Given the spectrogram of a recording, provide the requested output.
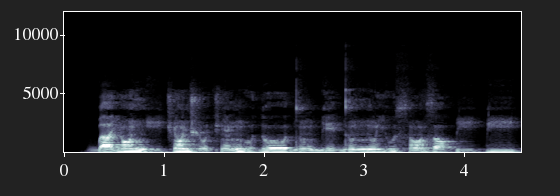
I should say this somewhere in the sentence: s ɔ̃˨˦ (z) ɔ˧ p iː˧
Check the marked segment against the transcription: correct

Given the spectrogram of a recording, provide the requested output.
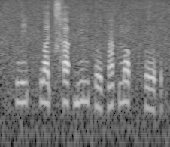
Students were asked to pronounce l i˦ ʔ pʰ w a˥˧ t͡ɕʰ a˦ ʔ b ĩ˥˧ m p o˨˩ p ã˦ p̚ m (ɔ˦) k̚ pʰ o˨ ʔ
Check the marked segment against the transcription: correct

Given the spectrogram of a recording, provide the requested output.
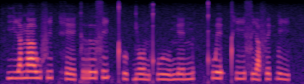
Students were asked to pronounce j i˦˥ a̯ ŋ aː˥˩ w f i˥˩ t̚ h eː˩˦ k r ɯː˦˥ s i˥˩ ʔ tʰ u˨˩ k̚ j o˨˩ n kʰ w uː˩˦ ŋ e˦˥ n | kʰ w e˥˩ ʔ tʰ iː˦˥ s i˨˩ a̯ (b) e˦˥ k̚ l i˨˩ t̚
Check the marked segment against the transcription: incorrect: f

